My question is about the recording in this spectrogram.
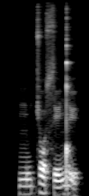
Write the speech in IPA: nucɔ seŋ͡ǃe

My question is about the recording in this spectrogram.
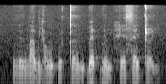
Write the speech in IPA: lɨ˨˩˦wa˨˩˨wjɔ˧ŋʔu˨˩˨ t̪əː˨˩˦mɓɛ˦˥t̚ lɨ˨˩˨mhe˧sɛ˧j ʈə˨˩˨j

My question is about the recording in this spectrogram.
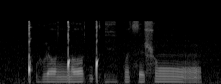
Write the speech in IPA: ǃʼṳɭʌːŋ͡ǃʌː ǃʼe̤ pə̃seʂõː

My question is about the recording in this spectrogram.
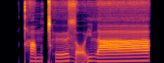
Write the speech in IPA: qʰamǀʰʏː zɔ̰j laː

